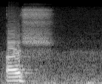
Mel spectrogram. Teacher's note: اس کی آواز پورے منہ میں پھیل کر نکلتی، اش. تو یہ تفشی یہ شین میں پائی جاتی ہے.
